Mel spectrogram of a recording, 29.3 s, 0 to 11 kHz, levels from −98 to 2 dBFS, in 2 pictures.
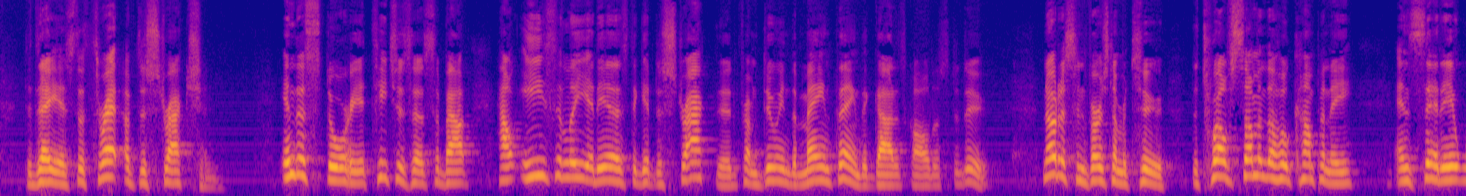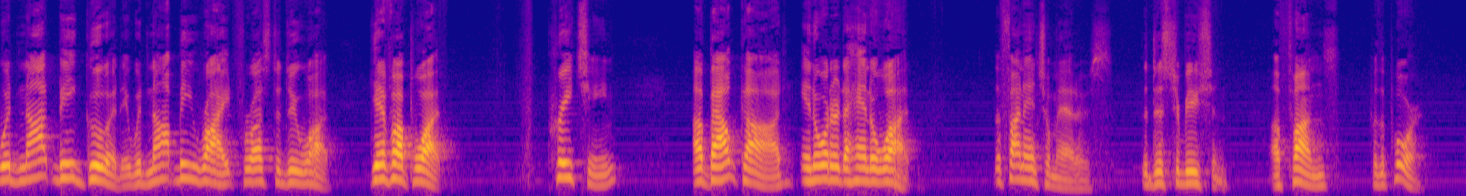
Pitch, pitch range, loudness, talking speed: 160 Hz, 125-190 Hz, -24 LUFS, 165 wpm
